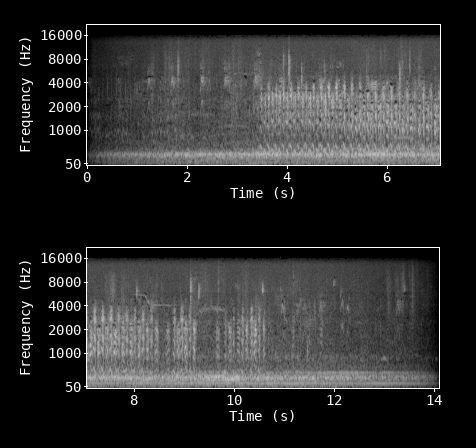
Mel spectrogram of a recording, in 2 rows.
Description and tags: ag21jan2011t17
Recorded January 21st, 2011, just after sunset.
american-coot, sherman-island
